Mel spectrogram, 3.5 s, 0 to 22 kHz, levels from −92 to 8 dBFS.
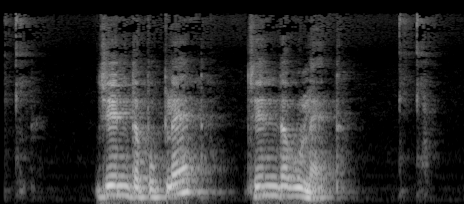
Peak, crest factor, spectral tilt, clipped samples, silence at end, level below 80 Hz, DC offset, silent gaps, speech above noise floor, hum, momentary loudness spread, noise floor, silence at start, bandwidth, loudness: -2 dBFS; 20 dB; -5.5 dB/octave; under 0.1%; 0.3 s; -58 dBFS; under 0.1%; none; 42 dB; none; 23 LU; -61 dBFS; 0.1 s; 17 kHz; -19 LUFS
